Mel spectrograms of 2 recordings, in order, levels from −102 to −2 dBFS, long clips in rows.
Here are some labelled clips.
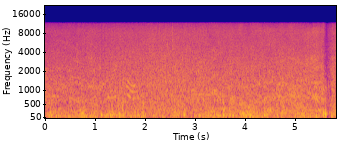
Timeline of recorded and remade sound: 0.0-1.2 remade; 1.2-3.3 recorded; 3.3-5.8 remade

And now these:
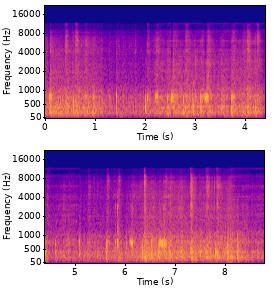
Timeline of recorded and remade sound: 0.0-2.3 recorded; 2.3-5.1 remade; 5.1-8.1 recorded; 8.1-8.8 remade

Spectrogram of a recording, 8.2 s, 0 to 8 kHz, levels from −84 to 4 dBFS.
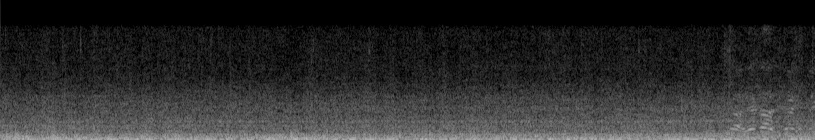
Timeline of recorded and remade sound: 0.0-6.7 remade; 6.7-7.3 recorded; 7.3-8.2 remade

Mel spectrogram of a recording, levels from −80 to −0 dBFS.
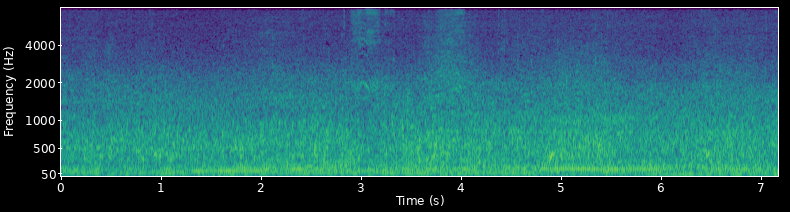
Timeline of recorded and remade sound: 0.0-1.3 remade; 1.3-2.0 recorded; 2.0-4.8 remade; 4.8-7.2 recorded

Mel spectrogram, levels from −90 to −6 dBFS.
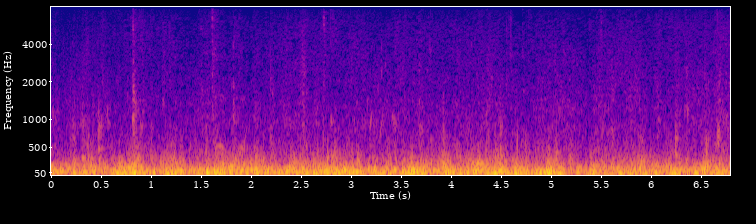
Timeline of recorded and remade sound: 0.0-4.9 recorded; 4.9-6.8 remade

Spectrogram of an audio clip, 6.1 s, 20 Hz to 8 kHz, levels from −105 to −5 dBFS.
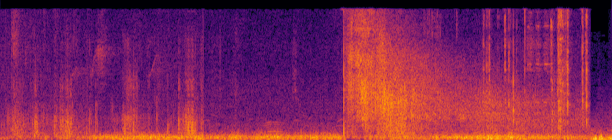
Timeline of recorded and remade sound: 0.0-6.1 recorded

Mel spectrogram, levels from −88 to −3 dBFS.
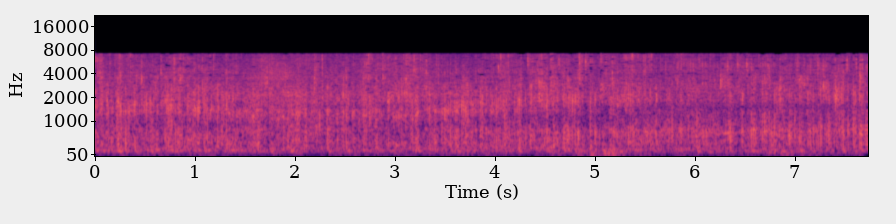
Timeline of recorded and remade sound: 0.0-1.5 recorded; 1.5-2.3 remade; 2.3-7.7 recorded

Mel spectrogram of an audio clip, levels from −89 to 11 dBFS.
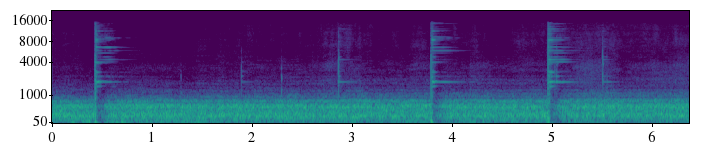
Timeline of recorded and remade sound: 0.0-6.4 recorded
